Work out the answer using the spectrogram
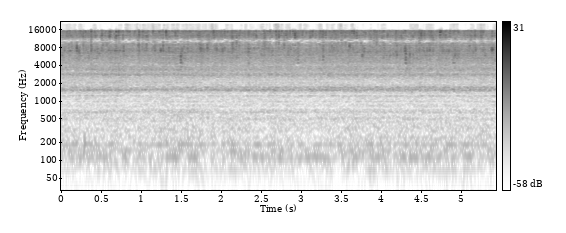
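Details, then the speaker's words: Kohler toilet tank refilling after replacing the leaking yellow canister flush valve seal (dupe for Kohler): steady even rushing hiss as the tank fills, no sputter or stop-start; normal refill. "And let's turn the water back on. And fingers crossed it fills up."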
